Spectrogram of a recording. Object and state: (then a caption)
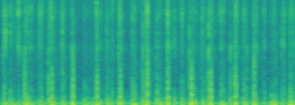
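Bar of soap being scratched. A small, solid green bar of soap is held in one hand and scratched with the fingernails of the other hand. Rapid, evenly repeated scratches produce short, dry crackling strokes over a steady low rumble. Each stroke ends almost instantly with no ring.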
